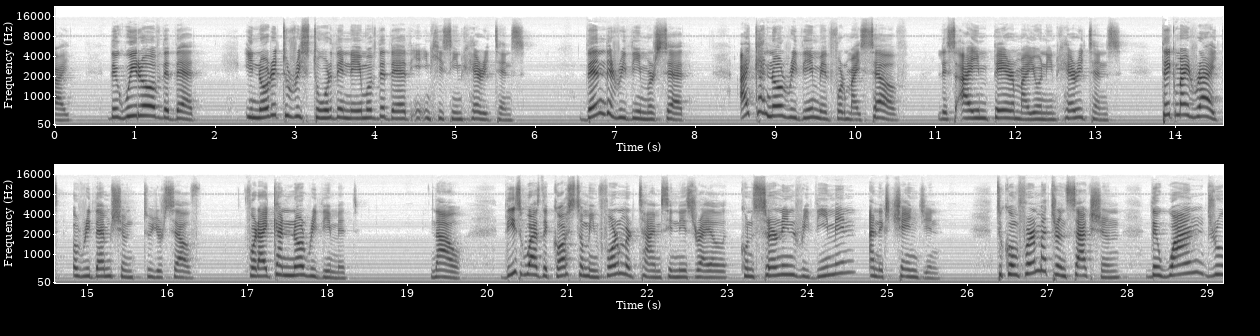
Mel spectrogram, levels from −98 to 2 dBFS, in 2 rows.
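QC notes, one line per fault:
No faults found on this pass; nothing to log.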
